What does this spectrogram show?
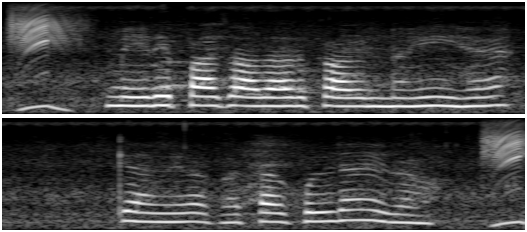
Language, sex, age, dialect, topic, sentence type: Hindi, female, 60-100, Kanauji Braj Bhasha, banking, question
